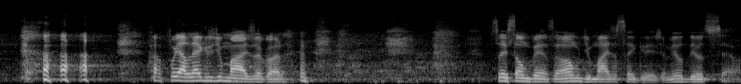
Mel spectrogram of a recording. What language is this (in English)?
Portuguese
